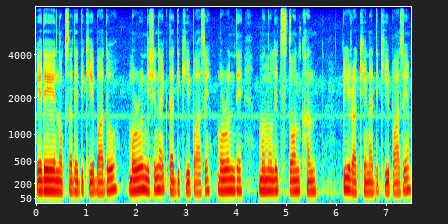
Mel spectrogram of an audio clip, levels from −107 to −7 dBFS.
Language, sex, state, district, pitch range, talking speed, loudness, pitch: Nagamese, male, Nagaland, Kohima, 115-125 Hz, 175 wpm, -19 LUFS, 125 Hz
